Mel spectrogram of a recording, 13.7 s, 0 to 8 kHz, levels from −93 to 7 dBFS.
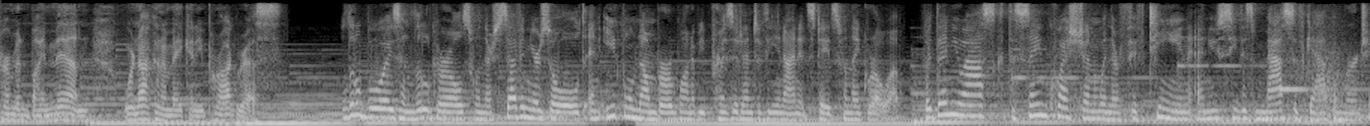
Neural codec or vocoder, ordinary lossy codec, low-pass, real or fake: none; MP3, 48 kbps; 7.2 kHz; real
